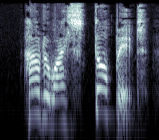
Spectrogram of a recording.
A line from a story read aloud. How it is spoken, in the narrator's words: she spluttered to Mogget, as still more water cascaded over her head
